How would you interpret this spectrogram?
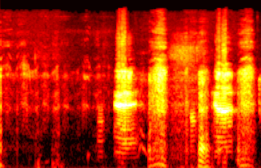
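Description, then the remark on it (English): A person imitates a dog barking with four or five short, loud yaps in quick succession, preceded by a moment of quiet background. “what sound does a doggy make? Does a doggy make? Yeah. Let's see. It goes bark.”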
